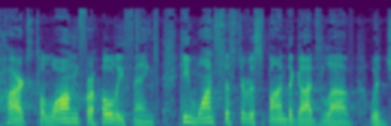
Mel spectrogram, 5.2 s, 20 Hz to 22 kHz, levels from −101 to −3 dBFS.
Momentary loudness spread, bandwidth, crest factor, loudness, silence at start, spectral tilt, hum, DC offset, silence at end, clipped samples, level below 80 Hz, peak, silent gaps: 14 LU; 16.5 kHz; 20 dB; -27 LUFS; 0 s; -5 dB/octave; none; under 0.1%; 0 s; under 0.1%; -66 dBFS; -6 dBFS; none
